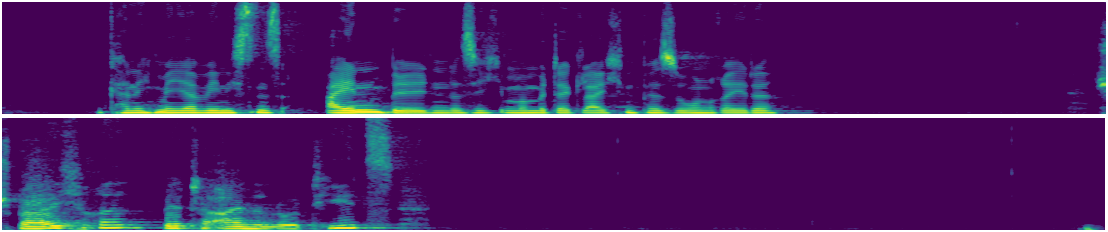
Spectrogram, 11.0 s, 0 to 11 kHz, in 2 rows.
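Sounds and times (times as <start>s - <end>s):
computer mouse clicks: 4.2s - 5.3s, 8.4s - 8.8s, 9.4s - 11.0s.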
